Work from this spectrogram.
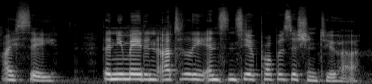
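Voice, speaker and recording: A woman's voice: on the high side, fairly quick, a little mellow, natural voice. A woman acting a shrewd, unflappable female detective in a radio drama, formal, composed and condescending. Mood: brisk, probing.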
